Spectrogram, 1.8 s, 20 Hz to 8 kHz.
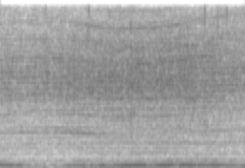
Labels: {"label": "anthrophony, boat engine", "recorder": "SoundTrap 500"}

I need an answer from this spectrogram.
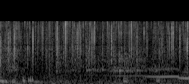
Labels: {"label": "biophony, cascading saw", "recorder": "SoundTrap 600 or HydroMoth"}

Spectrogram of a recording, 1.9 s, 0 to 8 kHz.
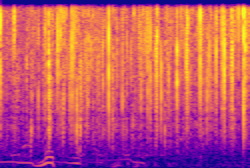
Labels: {"label": "biophony, cascading saw", "recorder": "SoundTrap 600 or HydroMoth"}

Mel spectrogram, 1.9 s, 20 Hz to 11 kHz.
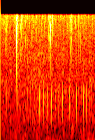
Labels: {"label": "biophony, rattle", "recorder": "SoundTrap 500"}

